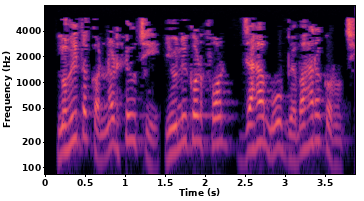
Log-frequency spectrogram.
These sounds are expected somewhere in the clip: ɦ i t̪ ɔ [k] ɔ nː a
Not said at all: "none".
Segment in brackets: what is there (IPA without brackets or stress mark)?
k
